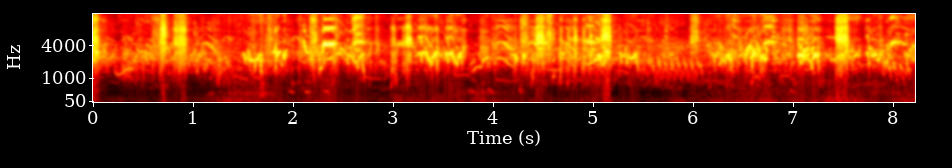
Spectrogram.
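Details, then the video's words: Budgie chattering in a cheerful song of dense, high squeaky warbles and short chirps, nearly nonstop, with occasional sharp clicks. "Budgie singing happy | Birds chirping | Parakeet happy life"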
